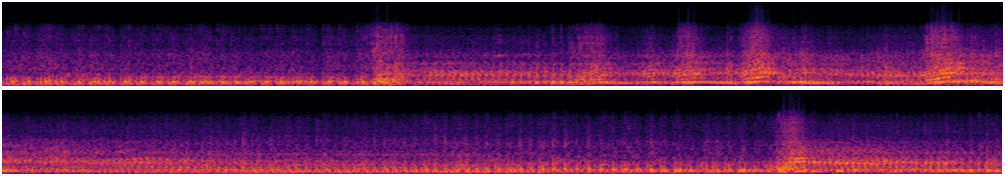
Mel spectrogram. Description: Just firing the motor up for the first time, temp exhaust with no air filters yet.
